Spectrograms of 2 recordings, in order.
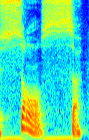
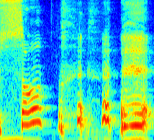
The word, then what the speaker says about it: sens: Dans ce mot-là, on doit le prononcer. Le sens. Parce que si je ne le prononce pas, le sang, c'est ce que je vais couper et ce qui va arriver.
